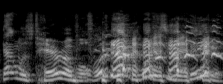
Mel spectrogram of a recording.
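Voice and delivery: cracking up while imitating the friends; mocking through laughter.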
